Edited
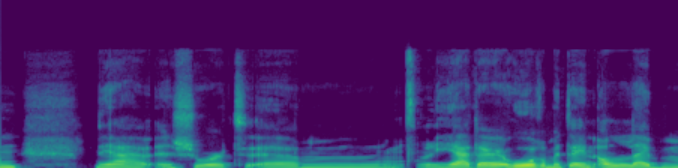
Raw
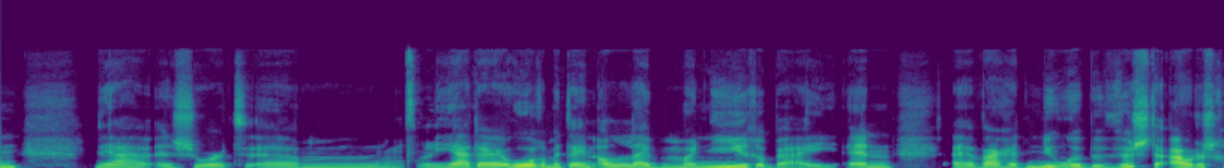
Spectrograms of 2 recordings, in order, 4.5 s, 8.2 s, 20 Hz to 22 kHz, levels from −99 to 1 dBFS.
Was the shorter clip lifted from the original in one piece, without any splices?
yes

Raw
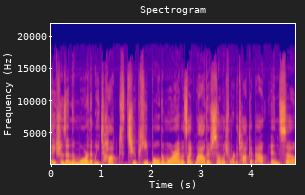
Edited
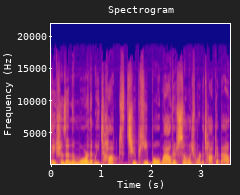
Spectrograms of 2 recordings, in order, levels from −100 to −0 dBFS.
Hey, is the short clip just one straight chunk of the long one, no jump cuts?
no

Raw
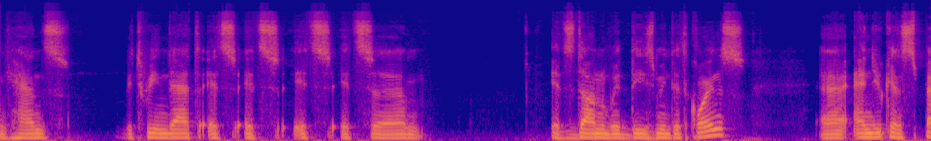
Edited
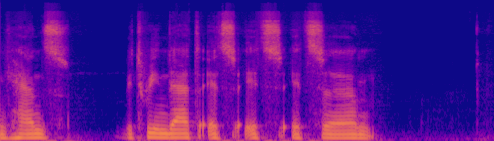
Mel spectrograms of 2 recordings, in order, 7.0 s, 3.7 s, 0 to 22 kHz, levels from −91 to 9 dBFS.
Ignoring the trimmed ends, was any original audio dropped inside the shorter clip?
yes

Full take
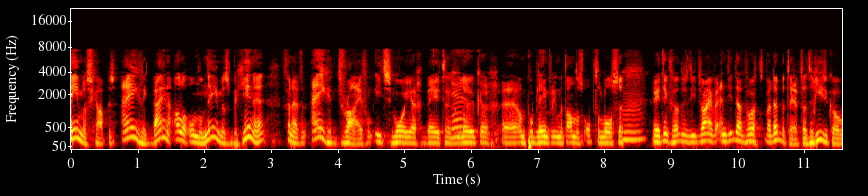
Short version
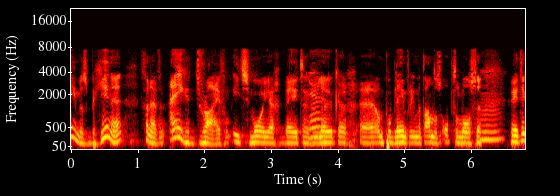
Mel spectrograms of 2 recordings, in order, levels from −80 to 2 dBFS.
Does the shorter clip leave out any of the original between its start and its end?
no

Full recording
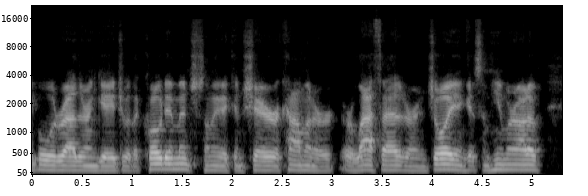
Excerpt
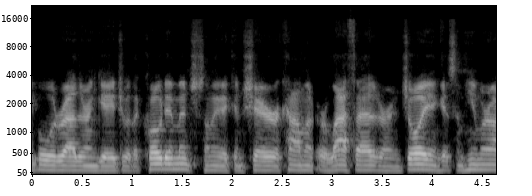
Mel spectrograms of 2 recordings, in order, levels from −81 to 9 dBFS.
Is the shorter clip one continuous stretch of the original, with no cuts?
no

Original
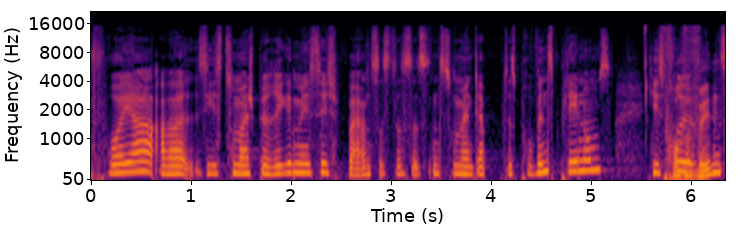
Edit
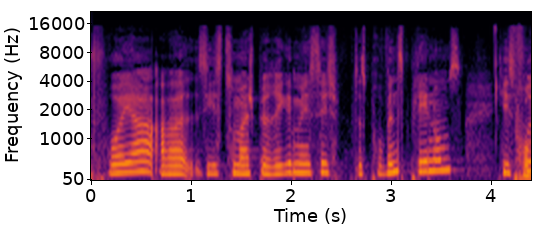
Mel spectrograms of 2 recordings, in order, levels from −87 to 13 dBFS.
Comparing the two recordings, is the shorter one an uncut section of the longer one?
no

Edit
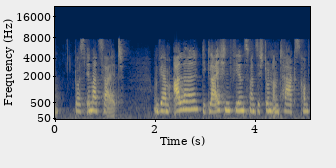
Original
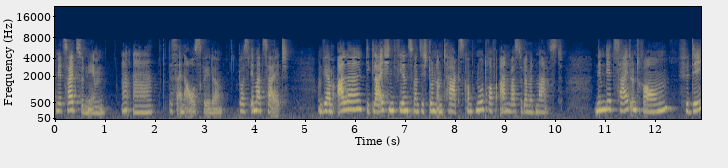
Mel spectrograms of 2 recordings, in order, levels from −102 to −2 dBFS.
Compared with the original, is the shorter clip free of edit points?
yes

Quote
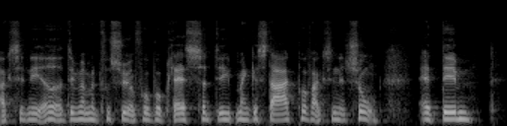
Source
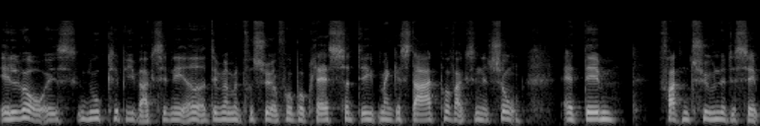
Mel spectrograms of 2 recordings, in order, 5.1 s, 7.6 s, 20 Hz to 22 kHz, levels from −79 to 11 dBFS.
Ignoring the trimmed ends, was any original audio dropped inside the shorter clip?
no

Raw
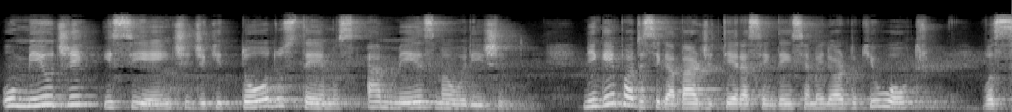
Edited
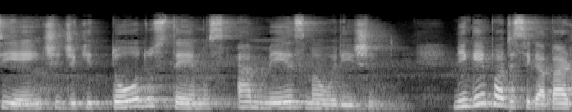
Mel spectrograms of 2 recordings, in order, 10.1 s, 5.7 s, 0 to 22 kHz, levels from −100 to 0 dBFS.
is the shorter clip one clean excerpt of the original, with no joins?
yes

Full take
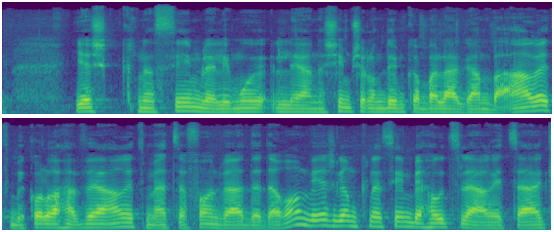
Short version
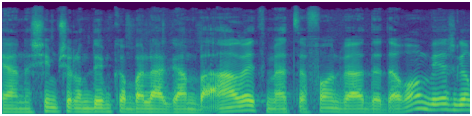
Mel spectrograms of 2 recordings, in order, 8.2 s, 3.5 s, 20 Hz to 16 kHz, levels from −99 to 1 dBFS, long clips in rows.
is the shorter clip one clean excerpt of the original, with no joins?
no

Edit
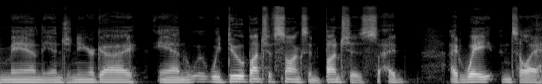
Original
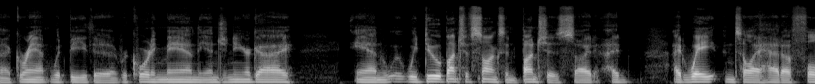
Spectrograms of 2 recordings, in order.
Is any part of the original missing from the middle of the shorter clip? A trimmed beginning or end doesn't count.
yes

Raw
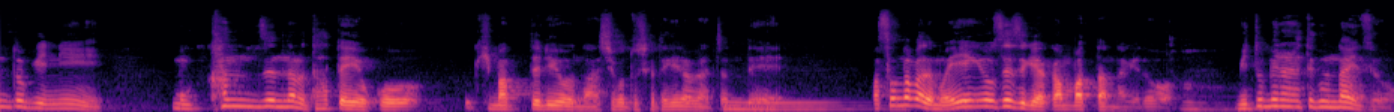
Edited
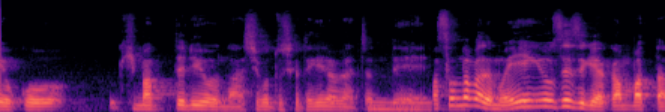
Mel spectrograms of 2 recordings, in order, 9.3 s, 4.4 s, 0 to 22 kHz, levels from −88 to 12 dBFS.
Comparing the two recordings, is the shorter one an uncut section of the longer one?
no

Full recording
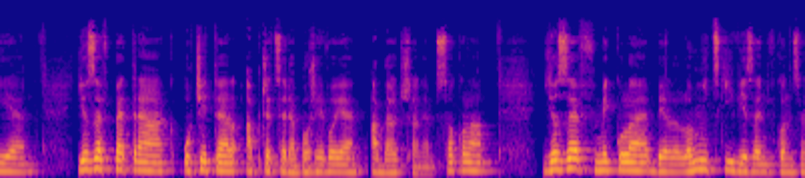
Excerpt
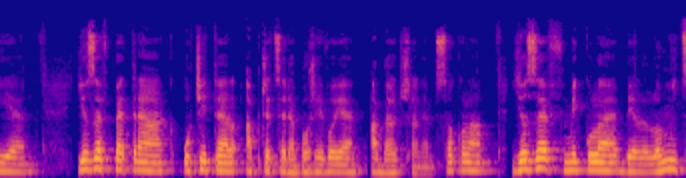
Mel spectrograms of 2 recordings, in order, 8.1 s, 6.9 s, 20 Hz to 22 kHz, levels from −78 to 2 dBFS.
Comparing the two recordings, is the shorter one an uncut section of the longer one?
no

